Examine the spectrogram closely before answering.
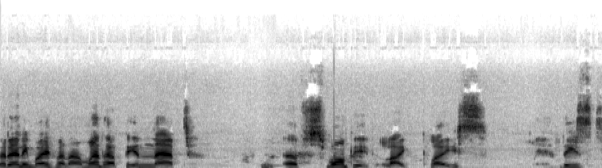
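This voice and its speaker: Speaking at a very slow pace, a woman with an American accent and a fairly high pitch shows ordinary pitch variation over noticeable background noise. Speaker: great-grandmother telling stories and reciting poetry. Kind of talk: casual storytelling at a family gathering.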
